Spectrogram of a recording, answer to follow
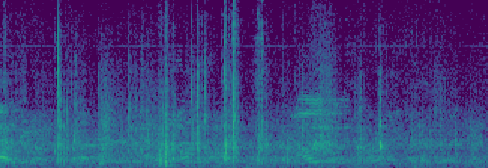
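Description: Faint crowd chatter in a large hall, broken by a handful of sharp clacks of skateboards striking a hard floor.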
